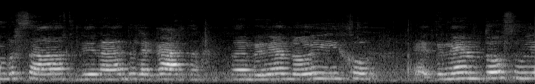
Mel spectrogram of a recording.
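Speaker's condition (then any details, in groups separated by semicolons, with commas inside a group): Cerebral palsy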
